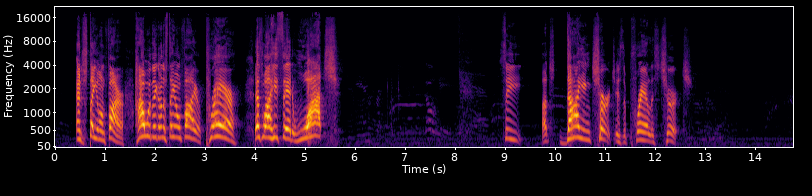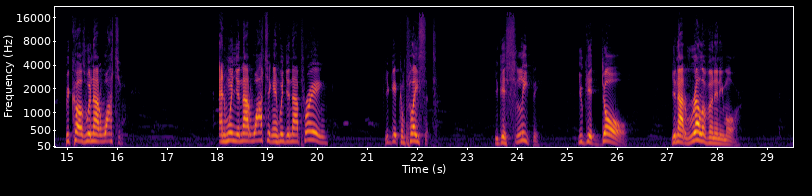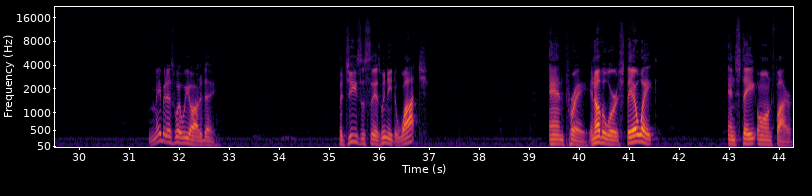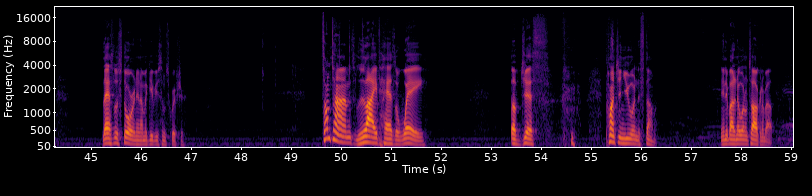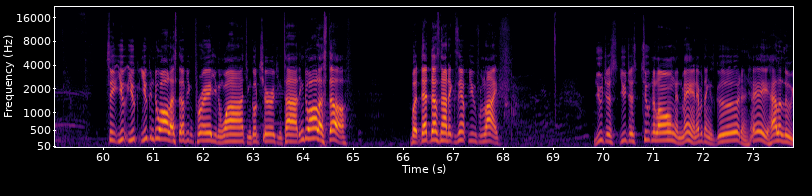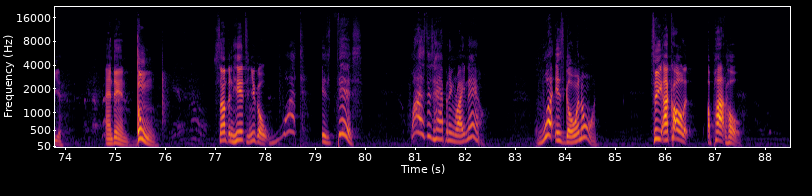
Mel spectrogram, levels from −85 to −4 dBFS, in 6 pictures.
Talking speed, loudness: 125 wpm, -26 LUFS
